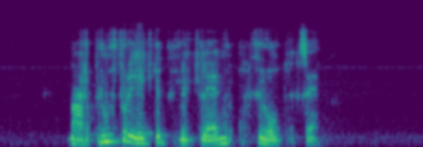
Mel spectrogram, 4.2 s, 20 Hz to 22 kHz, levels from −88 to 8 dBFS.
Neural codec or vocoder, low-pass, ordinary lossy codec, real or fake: none; 10.8 kHz; Opus, 16 kbps; real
